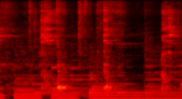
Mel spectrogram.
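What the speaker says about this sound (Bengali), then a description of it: "সব কিছু দিয়ে নাড়া হয়ে গেছে।" Cashews and raisins stirred in a pan for white pulao, with a spoon scraping and clinking against metal in short repeated strokes over a low sizzle, no one speaking.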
